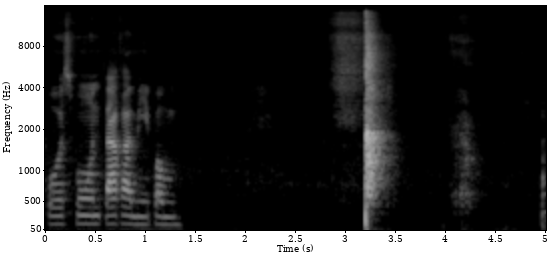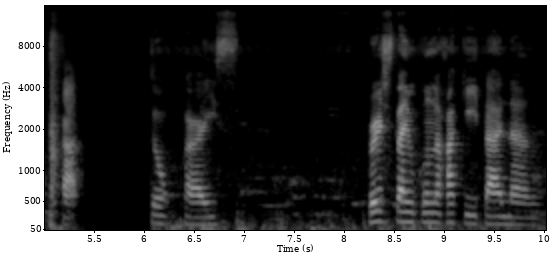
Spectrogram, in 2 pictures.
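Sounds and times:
sharp hand clap: 3.2 - 3.6.

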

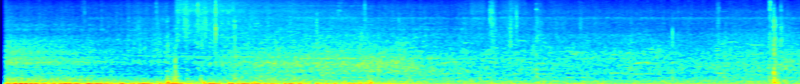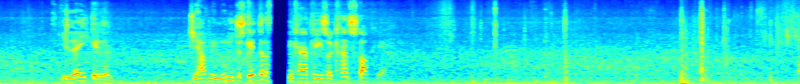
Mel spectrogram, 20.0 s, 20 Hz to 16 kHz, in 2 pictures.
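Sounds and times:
traffic rumble inside car: 0.1 - 20.0.

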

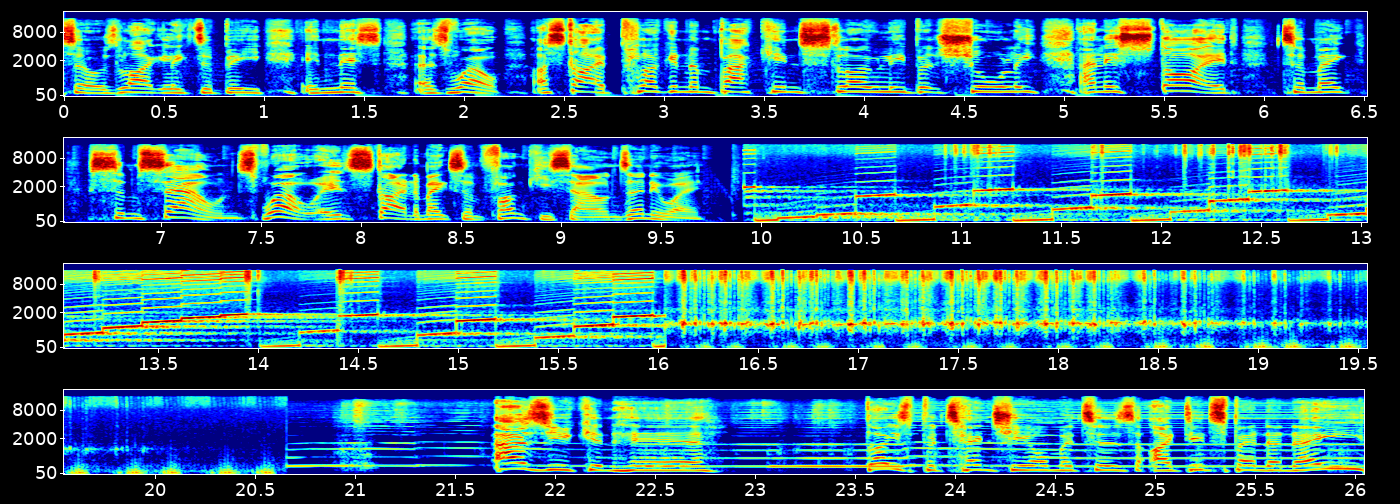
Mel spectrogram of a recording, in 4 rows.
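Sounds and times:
fast rhythmic pulsing noise: 9.8 - 20.7
synthesizer upward swooping notes: 9.9 - 20.4
steady synthesizer tone with crackles: 9.9 - 20.7.

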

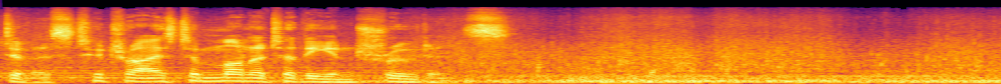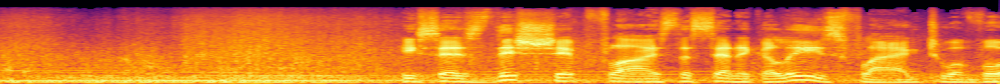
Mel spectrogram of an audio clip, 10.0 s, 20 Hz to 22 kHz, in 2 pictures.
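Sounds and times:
boat motor droning: 0.0 - 10.0
water splashing around hull: 0.0 - 10.0.

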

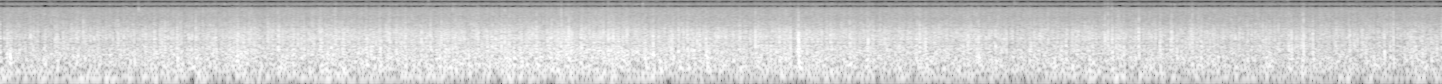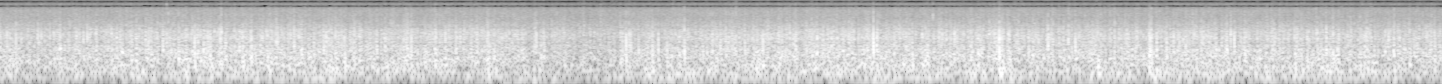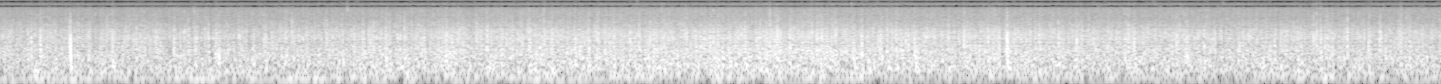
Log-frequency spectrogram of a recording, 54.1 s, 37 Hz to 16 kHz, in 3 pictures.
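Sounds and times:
gentle rain hiss: 0.0 - 54.0.

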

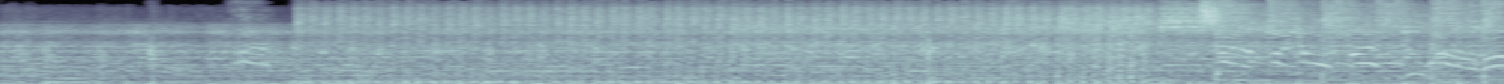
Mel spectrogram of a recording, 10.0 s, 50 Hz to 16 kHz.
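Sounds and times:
punk rock band playing: 0.0 - 10.0.

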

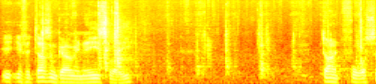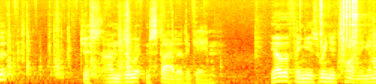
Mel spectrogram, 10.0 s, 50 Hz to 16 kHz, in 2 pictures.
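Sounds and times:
metallic socket wrench clicks: 9.0 - 10.0.

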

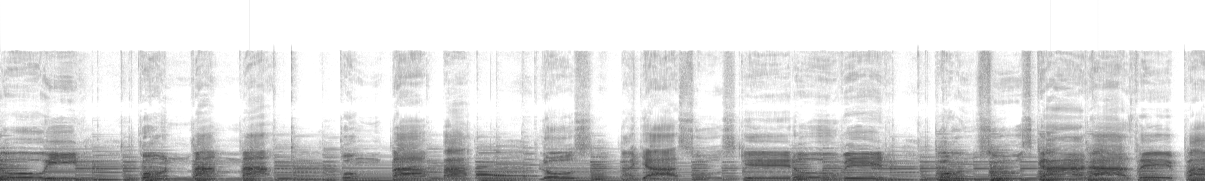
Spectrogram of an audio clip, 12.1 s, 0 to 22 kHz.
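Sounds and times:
keyboard accompaniment: 0.0 - 12.0
man singing: 0.0 - 12.0.

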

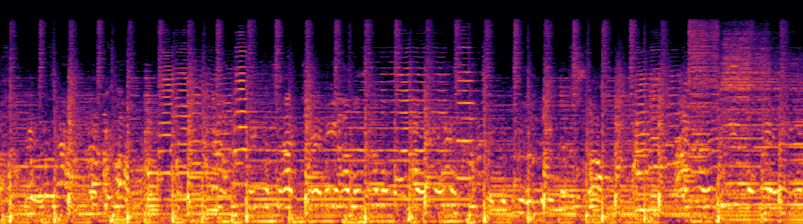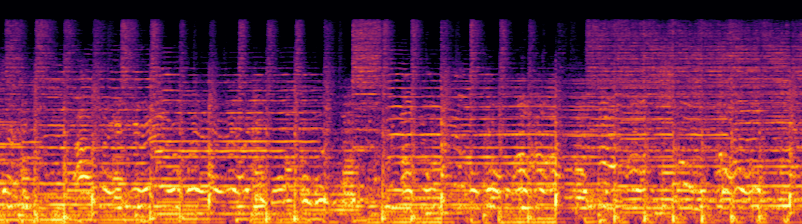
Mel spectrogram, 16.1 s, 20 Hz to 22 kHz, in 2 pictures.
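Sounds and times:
live band with horn section: 0.0 - 16.0
trumpets: 1.4 - 16.0.

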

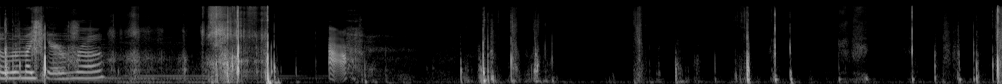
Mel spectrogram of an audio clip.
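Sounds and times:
phone handling rustling: 1.7 - 3.0.

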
